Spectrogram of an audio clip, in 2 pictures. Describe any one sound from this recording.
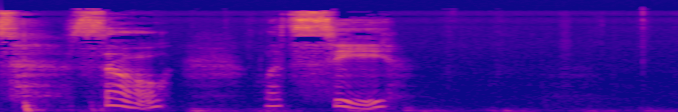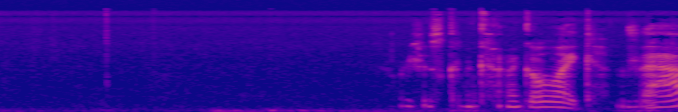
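Paper rustles softly as fingers press a small paper piece onto a card.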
